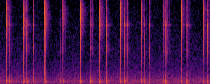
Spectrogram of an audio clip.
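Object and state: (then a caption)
Small glass herb jar. Long red nails tap the glass side of a small glass herb jar with a gold lid, full of herbs, about eighteen times in irregular pairs and singles. Each tap is a short, bright, glassy click that dies away almost at once, with a high, thin ring and nothing in the low end.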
